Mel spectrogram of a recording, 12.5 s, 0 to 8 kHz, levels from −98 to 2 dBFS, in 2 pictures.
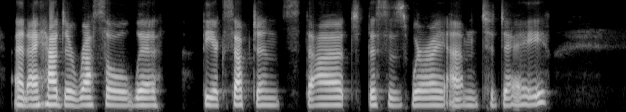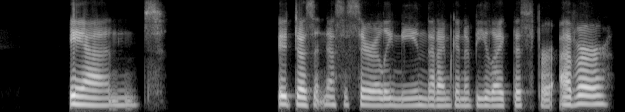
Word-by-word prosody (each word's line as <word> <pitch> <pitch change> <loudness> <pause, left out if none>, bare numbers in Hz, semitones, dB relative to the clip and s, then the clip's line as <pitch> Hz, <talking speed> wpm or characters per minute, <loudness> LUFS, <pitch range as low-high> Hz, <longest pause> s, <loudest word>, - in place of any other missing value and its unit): and 195 - +4
I 185 0 +6
had 210 -2 +6
to 195 -1 +3
wrestle 200 -1 +1
with 190 -1 +1 0.4
the 200 -2 +2
acceptance 195 0 -2
that 200 +1 0
this 195 0 -3
is 185 0 -8
where 190 0 0
I 195 0 +1
am 185 +2 -3
today. 210 +5 -3 1.5
And 190 - +3 1.4
it 220 -1 +4
doesn't 205 -1 +2
necessarily 200 -2 -3
mean 185 +1 -6
that 185 -1 -4
I'm 180 0 -1
gonna 180 -1 -7
be 185 +1 -5
like 180 0 -3
this 185 0 -5
forever, 225 +1 +2
195 Hz, 130 wpm, -22 LUFS, 185-205 Hz, 1.5 s, I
